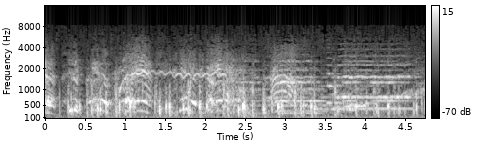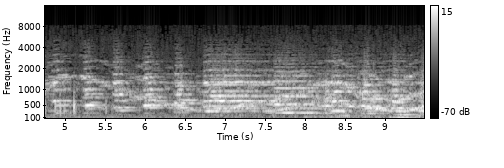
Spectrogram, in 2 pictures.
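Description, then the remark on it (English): A horse neighs loudly, letting out a series of shrill, wavering whinnies that rise and fall for several seconds with hardly a pause. “There, let's move the horse.”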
